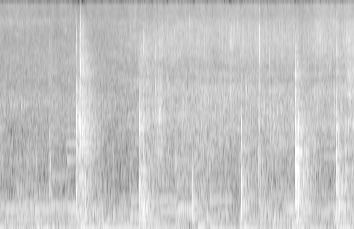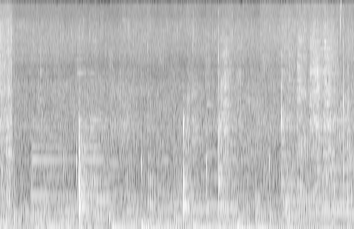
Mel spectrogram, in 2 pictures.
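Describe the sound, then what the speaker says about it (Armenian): Onions with a pinch of baking soda sizzle steadily in a hot pan while a utensil stirs and scrapes, with occasional louder clacks against the pan. "Սոխը թող տապակվի, փափկի"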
